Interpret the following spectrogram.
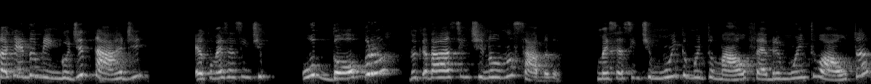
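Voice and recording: A woman speaks with a Brazilian accent. Her intonation is lively.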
